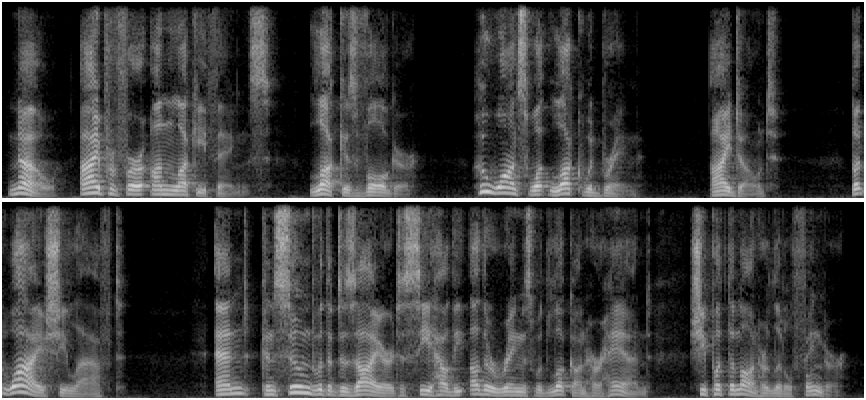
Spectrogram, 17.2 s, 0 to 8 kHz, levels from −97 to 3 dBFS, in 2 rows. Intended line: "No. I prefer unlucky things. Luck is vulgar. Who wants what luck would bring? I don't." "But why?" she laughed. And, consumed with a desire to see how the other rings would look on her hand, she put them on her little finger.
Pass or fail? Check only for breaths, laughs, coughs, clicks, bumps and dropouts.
pass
